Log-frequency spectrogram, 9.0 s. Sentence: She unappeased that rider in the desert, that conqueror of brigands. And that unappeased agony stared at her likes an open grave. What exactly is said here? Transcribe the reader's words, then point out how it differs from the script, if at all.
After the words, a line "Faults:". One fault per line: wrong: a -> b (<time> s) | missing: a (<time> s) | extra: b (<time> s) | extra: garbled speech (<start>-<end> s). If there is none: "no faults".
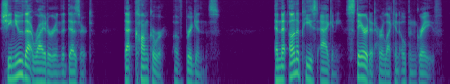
She knew that rider in the desert, that conqueror of brigands. And that unappeased agony stared at her like an open grave.
Faults:
wrong: unappeased -> knew (0.2 s)
wrong: likes -> like (7.7 s)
